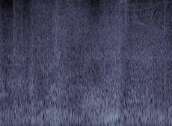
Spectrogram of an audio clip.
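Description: A boost whooshes loudly and rises.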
